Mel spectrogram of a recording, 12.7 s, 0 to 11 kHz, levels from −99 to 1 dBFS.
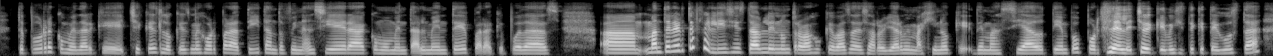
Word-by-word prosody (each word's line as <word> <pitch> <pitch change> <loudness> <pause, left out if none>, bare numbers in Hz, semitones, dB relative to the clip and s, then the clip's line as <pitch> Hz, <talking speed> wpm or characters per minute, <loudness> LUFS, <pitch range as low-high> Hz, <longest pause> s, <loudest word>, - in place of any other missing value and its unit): te 210 - -7
puedo 215 +3 -7
recomendar 205 -7 -3
que 105 -3 -4
cheques 230 +2 -5
lo 200 -2 -3
que - - -9
es 200 - -9
mejor 215 0 -4
para 210 -3 -1
ti, 215 +3 -9
tanto 200 -3 -5
financiera 200 +1 0
como 190 -2 -6
mentalmente, 185 +3 -3
para - - -4
que - - -16
puedas, 185 -1 0 0.4
ah, 210 0 +6
mantenerte 290 - +4
feliz 235 - 0
y 250 - -4
estable 225 -1 +4
en 220 - -1
un 215 - -3
trabajo 205 +1 0
que 195 - -5
vas 185 +3 0
a - - 0
desarrollar, 175 -2 -2
me 195 - -3
imagino 190 +2 -4
que - - -6
demasiado 190 0 -1
tiempo, 205 +4 -4
por 205 -4 -2
el 225 -5 +10
hecho 190 +6 +3
de 230 - +6
que 195 - 0
me 195 - -3
dijiste 205 +2 -8
que - - -4
te 185 - -2
gusta. 210 +3 0
200 Hz, 210 wpm, -22 LUFS, 190-215 Hz, 0.4 s, el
